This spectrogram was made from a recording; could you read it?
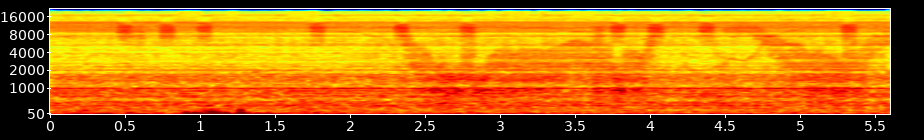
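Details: Mykit System 7 electronic project kit built as a 3-volt AM radio with OTL output: only a steady, even hiss of static from the speaker, no station coming through. Volume control is dirty and suspected open, not confirmed.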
